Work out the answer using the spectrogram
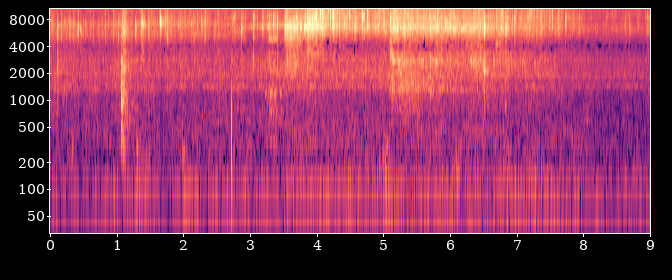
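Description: Egg-dipped shami kebabs sizzling in shallow oil on a tawa: a steady frying hiss with a few sharp crackles, easing off a little near the end.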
